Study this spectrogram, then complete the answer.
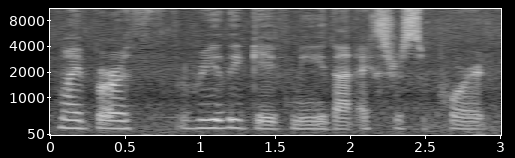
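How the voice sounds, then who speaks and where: Lady presenter introducing a recording, lowish gravelly fry in her voice, noisy background. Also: monotone, unhurried. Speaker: birth program presenter. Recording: clear background ambient noise.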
